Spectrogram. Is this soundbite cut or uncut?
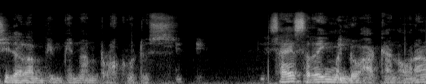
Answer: uncut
